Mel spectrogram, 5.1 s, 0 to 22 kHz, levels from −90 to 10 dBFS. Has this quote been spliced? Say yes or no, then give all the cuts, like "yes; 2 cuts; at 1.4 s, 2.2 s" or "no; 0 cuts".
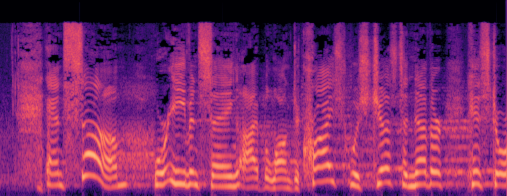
yes; 1 cut; at 3.0 s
